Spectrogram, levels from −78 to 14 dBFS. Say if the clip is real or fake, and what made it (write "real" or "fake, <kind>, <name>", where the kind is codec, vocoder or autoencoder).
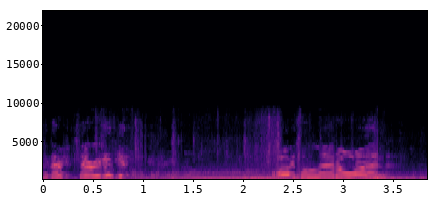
real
